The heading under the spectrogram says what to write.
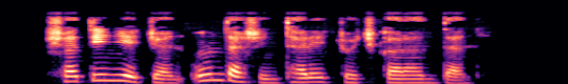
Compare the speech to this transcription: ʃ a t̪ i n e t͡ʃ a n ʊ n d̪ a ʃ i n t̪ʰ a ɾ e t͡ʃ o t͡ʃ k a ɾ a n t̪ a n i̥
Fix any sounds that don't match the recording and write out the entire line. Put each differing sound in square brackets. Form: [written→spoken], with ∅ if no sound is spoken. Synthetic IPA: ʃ a t̪ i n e t͡ʃ a n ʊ n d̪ a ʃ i n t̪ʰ a ɾ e t͡ʃ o t͡ʃ k a ɾ a n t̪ a n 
